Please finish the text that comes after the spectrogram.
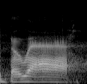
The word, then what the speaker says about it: bara: the word bara let me hear you say brah it's this forceful energetic word of making things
